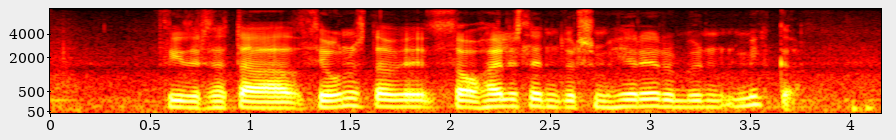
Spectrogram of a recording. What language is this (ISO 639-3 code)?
isl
